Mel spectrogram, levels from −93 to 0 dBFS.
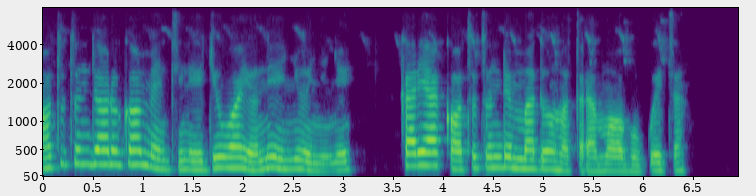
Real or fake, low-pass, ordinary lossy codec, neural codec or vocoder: real; 7.2 kHz; Opus, 32 kbps; none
